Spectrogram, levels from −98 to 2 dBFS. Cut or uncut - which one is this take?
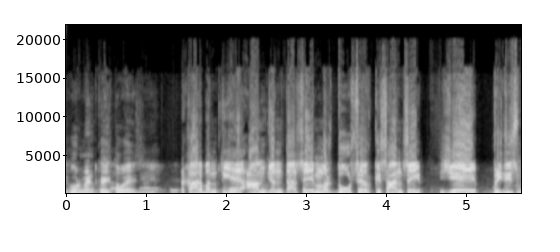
cut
